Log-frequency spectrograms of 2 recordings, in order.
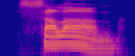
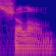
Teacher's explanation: But notice how in Hebrew, the first S becomes a sh. So S in Arabic, sh in Hebrew, and the long a vowel in Arabic becomes a long o vowel in Hebrew · So s in Arabic, sh in Hebrew, and the long A vowel in Arabic becomes a long O vowel in Hebrew. So it's essentially the same word, just with a different pronunciation to fit their respective languages.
